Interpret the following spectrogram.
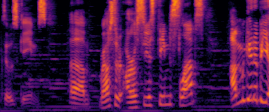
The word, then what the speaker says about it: Arceus: know what the reason rcs theme sounds like but i know it's blasphemous to say but i don't think i liked arceus's theme in the or arceus as it's technically pronounced theme in the first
